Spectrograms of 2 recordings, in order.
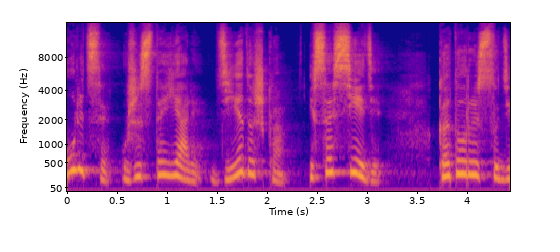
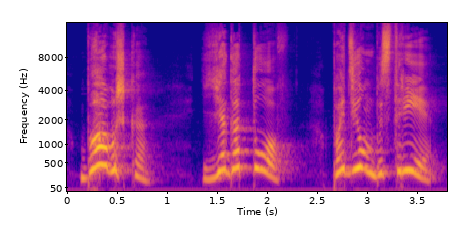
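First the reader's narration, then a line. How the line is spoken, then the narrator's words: Joyful exclamation. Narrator (Russian): радостно воскликнул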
